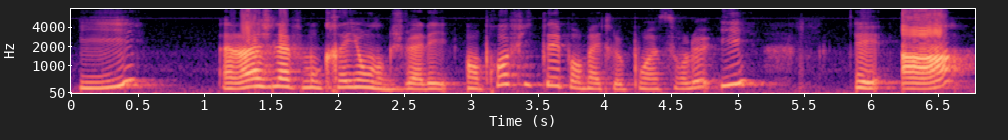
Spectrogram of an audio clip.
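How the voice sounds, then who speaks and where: A woman teaching a handwriting lesson to young children, slowly spelling out each word letter by letter as she writes. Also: medium pitch, expressive, fairly bright tone. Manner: slow, deliberate, spells out letter by letter. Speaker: primary school teacher.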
